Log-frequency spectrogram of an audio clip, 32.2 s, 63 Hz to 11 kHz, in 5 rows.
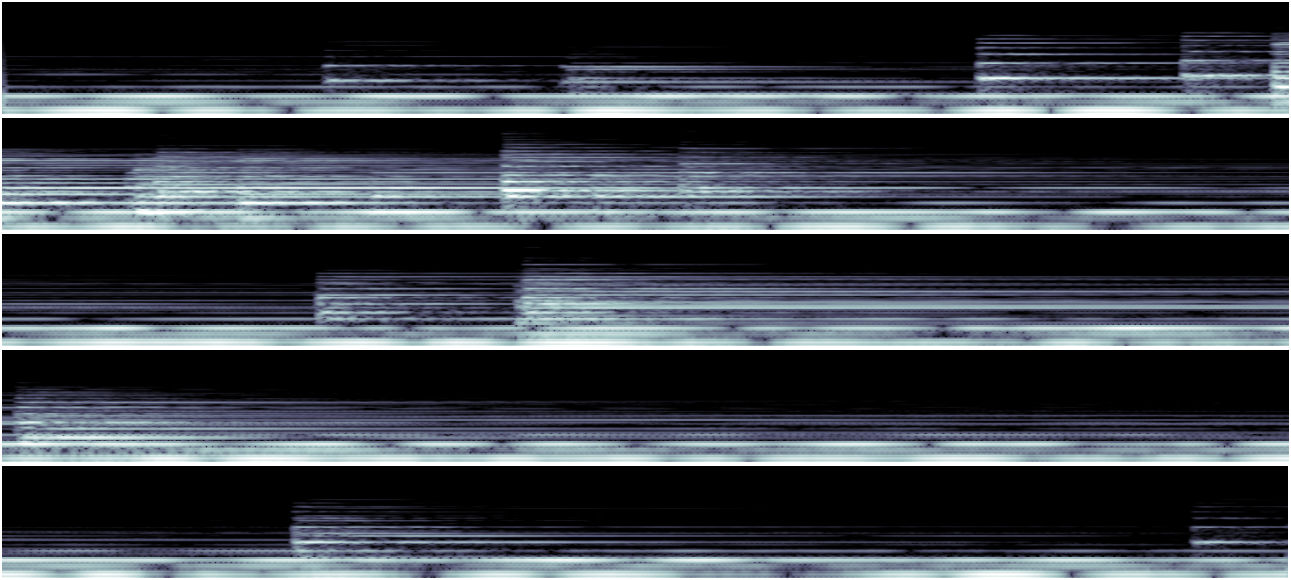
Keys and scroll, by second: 2.1 s, 6.5 shift+s, 9.3 shift+s, 10.9 z, 14.3 shift+s, 18.6 shift+s, 22.2 shift+s, 29.5 s.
